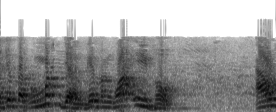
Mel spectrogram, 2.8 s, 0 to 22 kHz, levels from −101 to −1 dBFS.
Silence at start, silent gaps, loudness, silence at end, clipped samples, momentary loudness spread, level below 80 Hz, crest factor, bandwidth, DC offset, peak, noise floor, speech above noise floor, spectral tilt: 0 s; none; -9 LUFS; 0 s; 0.4%; 7 LU; -38 dBFS; 10 dB; 6 kHz; under 0.1%; 0 dBFS; -34 dBFS; 26 dB; -8.5 dB/octave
